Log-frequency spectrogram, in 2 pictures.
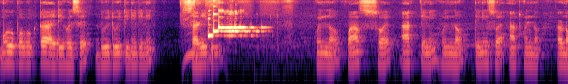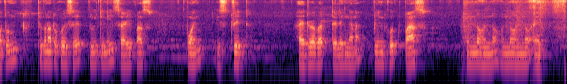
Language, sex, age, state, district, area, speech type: Assamese, male, 30-45, Assam, Charaideo, urban, read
